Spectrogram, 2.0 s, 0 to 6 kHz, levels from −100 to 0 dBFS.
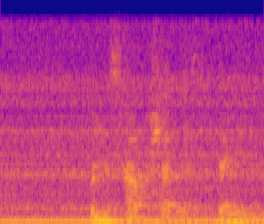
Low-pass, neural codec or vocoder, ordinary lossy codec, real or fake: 5.4 kHz; none; none; real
